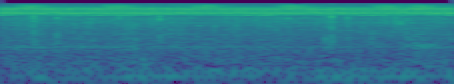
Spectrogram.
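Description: Rainforest insect chorus: a steady high-pitched buzz over a quiet, even background, with a couple of faint ticks.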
